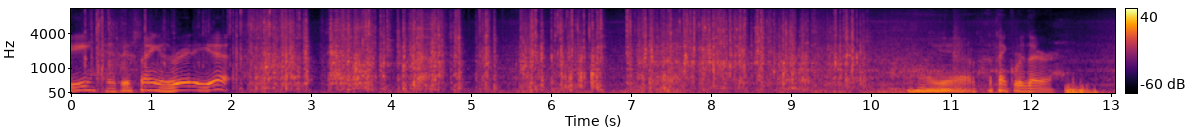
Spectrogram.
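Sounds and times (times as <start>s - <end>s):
aluminium foil crinkling: 0.0s - 10.1s.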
